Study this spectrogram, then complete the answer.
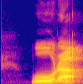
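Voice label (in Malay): "buraq", Malay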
